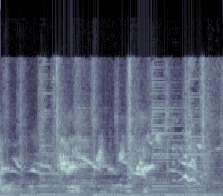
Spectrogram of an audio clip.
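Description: Bantam hens and roosters cluck and call in overlapping bursts at a busy Maghi fair, with crowd chatter and background music running steadily underneath.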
